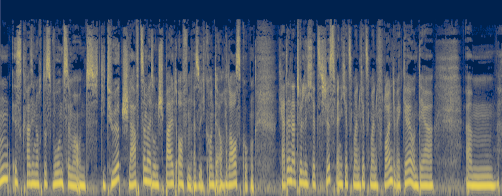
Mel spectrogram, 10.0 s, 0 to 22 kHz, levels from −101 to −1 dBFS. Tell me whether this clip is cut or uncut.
cut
